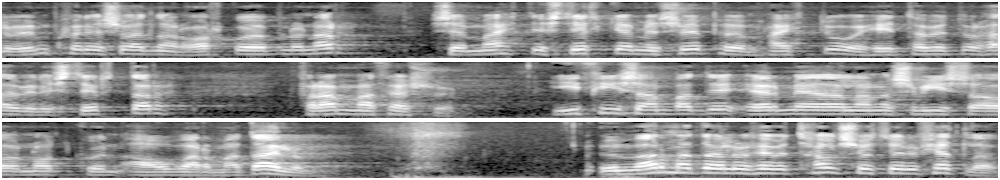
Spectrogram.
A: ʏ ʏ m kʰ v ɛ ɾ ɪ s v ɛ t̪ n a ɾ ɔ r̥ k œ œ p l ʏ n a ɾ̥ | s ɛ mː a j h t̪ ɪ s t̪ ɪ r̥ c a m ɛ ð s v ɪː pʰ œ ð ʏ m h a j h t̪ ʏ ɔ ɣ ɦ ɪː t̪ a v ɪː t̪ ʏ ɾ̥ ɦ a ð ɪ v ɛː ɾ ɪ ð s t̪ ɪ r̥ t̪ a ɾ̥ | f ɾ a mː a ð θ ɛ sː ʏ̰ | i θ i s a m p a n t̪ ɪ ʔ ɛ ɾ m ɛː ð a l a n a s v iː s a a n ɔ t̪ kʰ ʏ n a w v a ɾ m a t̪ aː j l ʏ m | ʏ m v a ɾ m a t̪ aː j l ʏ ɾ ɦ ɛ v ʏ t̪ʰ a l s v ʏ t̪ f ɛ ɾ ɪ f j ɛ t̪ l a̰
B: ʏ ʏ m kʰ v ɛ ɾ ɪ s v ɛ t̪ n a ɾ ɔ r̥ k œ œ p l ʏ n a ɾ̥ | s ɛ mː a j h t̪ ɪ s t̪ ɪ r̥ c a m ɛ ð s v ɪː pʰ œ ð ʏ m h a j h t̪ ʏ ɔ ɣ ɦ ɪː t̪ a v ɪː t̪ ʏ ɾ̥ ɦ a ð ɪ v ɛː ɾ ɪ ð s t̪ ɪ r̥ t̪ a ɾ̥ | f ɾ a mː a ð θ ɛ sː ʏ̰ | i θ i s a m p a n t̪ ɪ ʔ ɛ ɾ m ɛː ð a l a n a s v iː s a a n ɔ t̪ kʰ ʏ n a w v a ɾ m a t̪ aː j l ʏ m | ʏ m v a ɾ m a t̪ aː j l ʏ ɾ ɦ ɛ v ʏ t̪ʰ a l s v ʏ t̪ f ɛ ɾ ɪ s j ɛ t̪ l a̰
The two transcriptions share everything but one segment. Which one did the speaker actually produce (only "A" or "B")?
A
